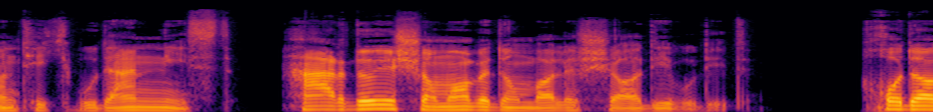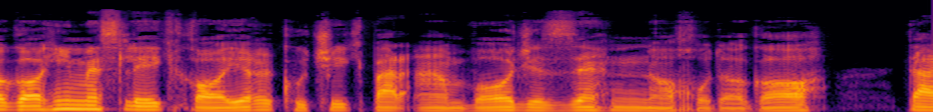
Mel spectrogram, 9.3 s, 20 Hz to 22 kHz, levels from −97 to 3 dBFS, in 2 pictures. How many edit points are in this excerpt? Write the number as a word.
two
